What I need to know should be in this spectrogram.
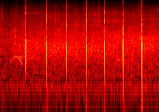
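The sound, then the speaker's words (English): Applause for church cell group leaders comes as rhythmic clapping in unison: seven sharp, evenly spaced claps over a low, steady background. “I want to give a big hand to all of our Kerosene leaders.”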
